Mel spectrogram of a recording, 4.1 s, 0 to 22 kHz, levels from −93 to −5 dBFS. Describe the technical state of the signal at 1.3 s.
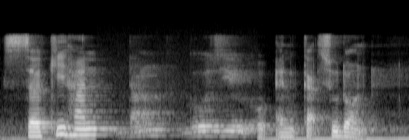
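A switch to a distant microphone covers 0.97 to 2.56 s, so 1.3 s falls inside it. The speech abruptly turns roomy and hollow, with thinner bass, a drop in level of roughly 10 dB, and a room noise floor rising to around 30 dB below the speech. The likely cause is that the close microphone's feed dropped out and the recording fell back on a microphone further from the talker, until the close sound returns abruptly at 2.56 s.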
